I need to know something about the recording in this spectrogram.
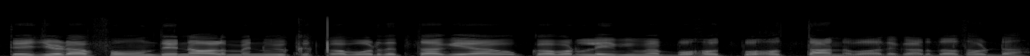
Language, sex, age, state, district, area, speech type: Punjabi, male, 18-30, Punjab, Shaheed Bhagat Singh Nagar, rural, spontaneous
